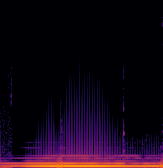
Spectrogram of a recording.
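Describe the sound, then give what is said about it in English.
A steady, buzzing electronic drone holds one low pitch throughout, processed and distorted, with a few brief crackling glitches breaking through. No voices are present. “This documentation contains mention and depictions of psychiatric malpractice, psychological harassment, death, and audio distortion.”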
